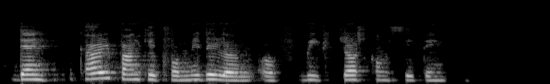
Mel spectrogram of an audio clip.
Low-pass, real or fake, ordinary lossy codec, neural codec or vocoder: 7.2 kHz; real; none; none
